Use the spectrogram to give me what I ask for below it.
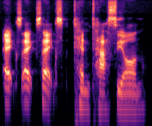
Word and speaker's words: XXXTentacion: knows how to pronounce I've heard the man say it himself what does he say he says XXX tentacion tentacion yeah okay well then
